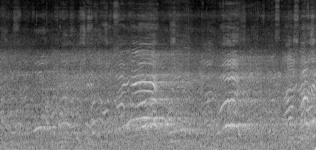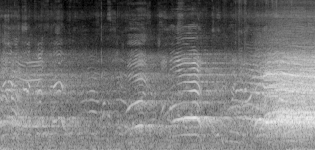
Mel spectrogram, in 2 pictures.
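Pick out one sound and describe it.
Men in a crowd shout instructions in a large echoing hall.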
